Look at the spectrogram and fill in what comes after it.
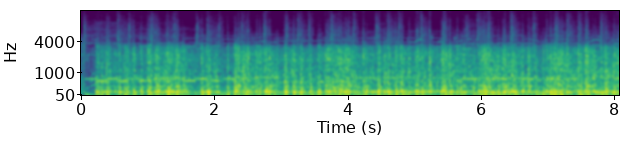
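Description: Fireworks going off in a dense, unbroken barrage, rapid bangs and crackling running together. It starts suddenly just after the opening and stays loud throughout.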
